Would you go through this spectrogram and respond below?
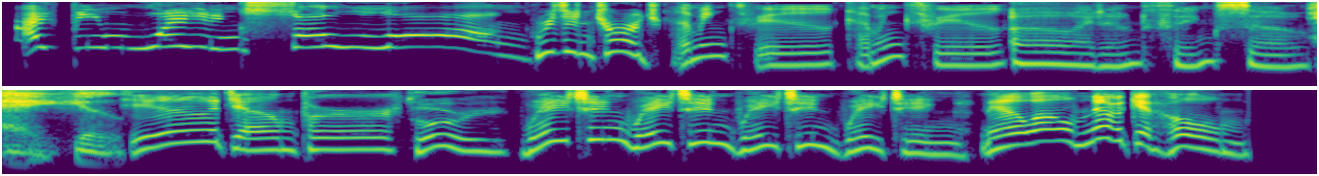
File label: Animation and Gaming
